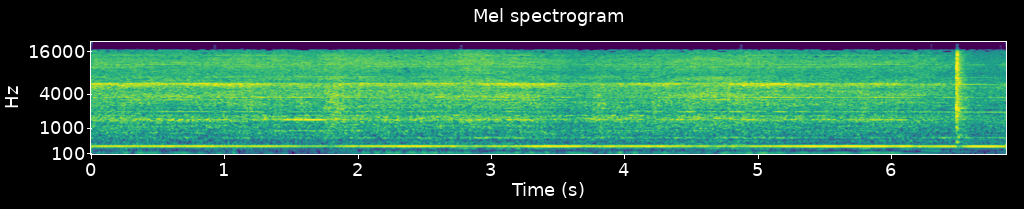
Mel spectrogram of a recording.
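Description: Even, constant motor hum with a steady pitch, no knocking or scraping; the motor runs smoothly and healthily.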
